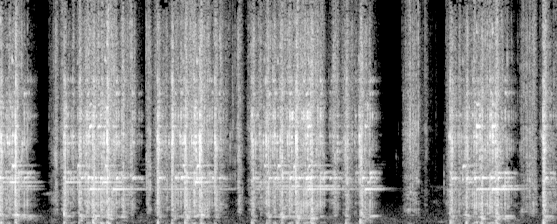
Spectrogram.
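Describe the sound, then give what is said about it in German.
A small toy rattle cube is shaken in several quick bursts, a bright clattering of loose beads with short pauses between shakes, fairly loud with no talking. “so ein Würfel hier, mit dem kann ich jetzt schon Filmmusik.”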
